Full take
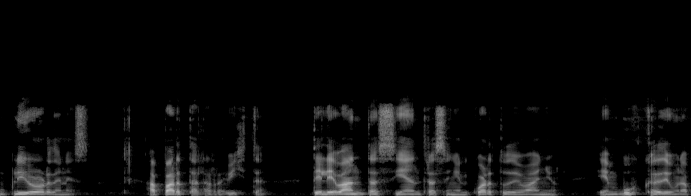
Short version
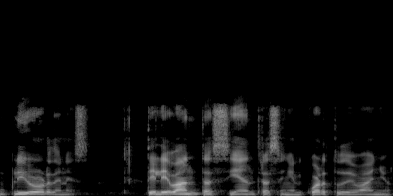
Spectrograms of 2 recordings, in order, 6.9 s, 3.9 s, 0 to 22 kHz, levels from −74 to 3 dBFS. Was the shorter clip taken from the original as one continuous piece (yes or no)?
no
